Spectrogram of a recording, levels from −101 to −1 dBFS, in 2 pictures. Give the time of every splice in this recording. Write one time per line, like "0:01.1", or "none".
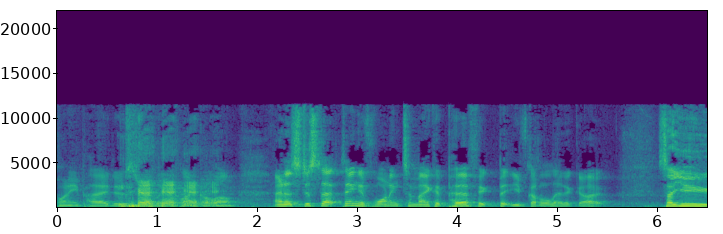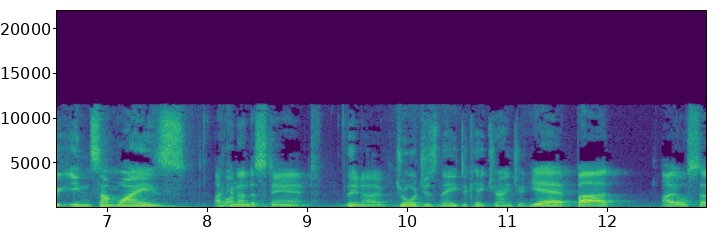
0:04.7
